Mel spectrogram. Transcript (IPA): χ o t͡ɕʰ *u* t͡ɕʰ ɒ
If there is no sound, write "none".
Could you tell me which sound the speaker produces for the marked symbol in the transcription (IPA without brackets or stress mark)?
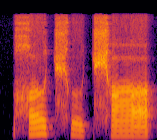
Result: u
